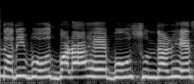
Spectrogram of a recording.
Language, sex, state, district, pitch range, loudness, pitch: Hindi, female, Bihar, Sitamarhi, 335-355 Hz, -14 LUFS, 340 Hz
